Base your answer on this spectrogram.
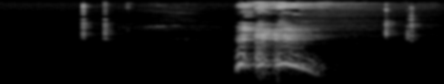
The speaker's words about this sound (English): Sorry, I had to cough them, so I had to mute myself for a quick second.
